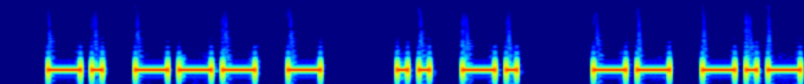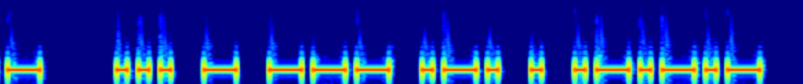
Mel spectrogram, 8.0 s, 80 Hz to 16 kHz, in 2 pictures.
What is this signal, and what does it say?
Morse code, heard as a keyed tone, about 22 wpm, 700 Hz. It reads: NOT IN MY STORE.
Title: Sentences from Top 1000 Words - Review Part 5 - 22wpm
